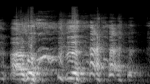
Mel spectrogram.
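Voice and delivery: squealing with laughter, slowed; delighted laugh through the words; high laughing gush. Real, not acted.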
